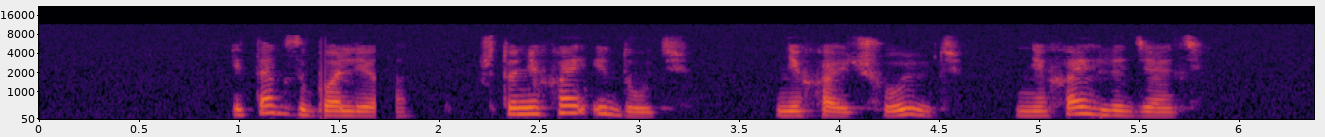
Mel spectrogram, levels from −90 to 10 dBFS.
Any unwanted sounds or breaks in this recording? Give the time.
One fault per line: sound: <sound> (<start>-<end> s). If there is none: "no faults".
sound: dropout (1.7-1.8 s)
